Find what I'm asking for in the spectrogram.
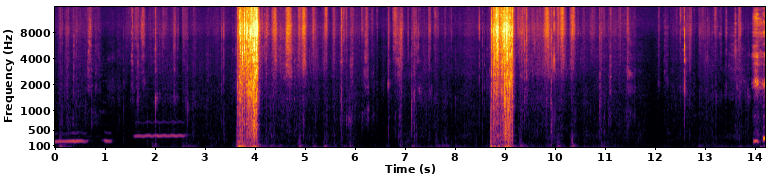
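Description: Tarot cards being shuffled, two distinct riffling bursts several seconds apart amid quiet handling noises, close and clear, with a brief hum or tone at the start.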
